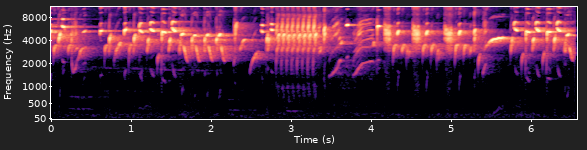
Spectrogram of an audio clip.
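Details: Continuous song of a European goldfinch whose sex breeders disagree on: a dense, unbroken stream of high, twittering and tinkling notes, fast trills and buzzy rattles, lively and varied throughout.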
